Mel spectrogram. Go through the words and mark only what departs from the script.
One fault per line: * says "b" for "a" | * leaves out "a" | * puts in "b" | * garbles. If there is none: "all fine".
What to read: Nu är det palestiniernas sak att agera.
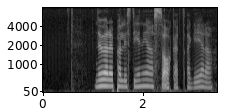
all fine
